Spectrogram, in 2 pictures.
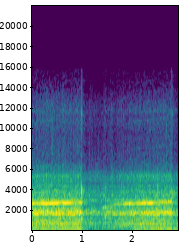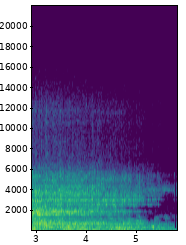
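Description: Countertop electric blender grinding a wet paste of mint, green chilies, lemon juice and spices, its motor running with a steady high whine. It pauses briefly about a second in and runs again. About halfway through it is switched off and spins down, fading out.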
